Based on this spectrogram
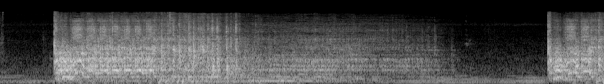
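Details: Small Yanmar diesel with air in the injector lines after a fuel filter change without bleeding: steady cranking about two seconds with no catch, then a second crank attempt; cranks but won't start.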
